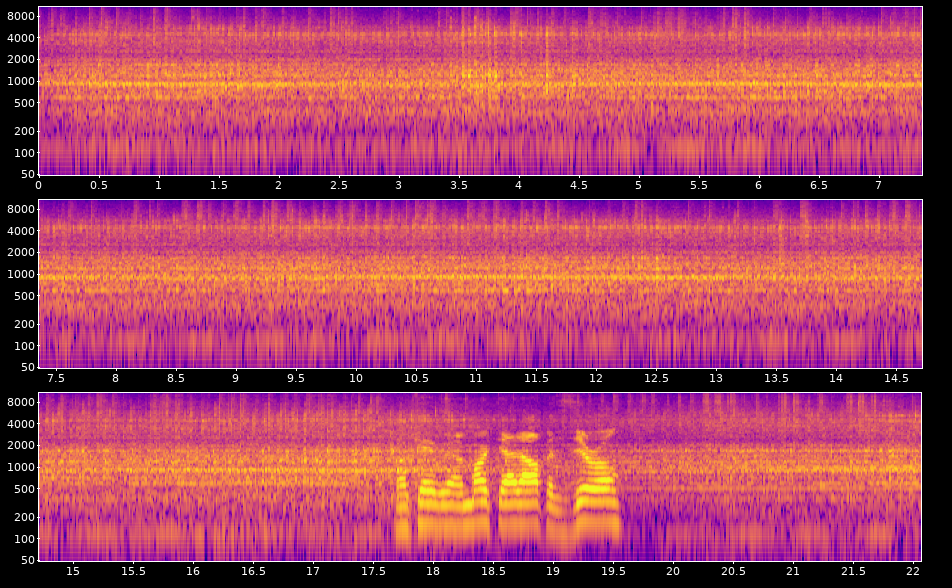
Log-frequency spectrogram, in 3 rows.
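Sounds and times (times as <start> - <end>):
milling machine whine: 0.0 - 22.0.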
